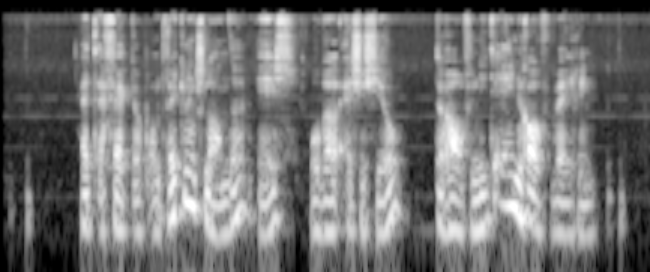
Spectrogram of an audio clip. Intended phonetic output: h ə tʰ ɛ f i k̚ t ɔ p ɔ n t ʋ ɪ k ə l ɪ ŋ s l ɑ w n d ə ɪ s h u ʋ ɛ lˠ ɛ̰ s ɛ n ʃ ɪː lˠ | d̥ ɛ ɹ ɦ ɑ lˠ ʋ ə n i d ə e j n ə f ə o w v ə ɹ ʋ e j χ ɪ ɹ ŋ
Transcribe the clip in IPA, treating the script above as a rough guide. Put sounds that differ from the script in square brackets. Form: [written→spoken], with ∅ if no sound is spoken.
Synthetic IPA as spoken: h ə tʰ ɛ f [i→ɛ] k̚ t ɔ p ɔ n t ʋ ɪ k ə l ɪ ŋ s l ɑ [w→∅] n d ə ɪ s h u ʋ ɛ lˠ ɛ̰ s ɛ n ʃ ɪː lˠ | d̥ ɛ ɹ ɦ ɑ lˠ [ʋ→v] ə n i d ə e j n ə [f→χ] ə o w v ə ɹ ʋ e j χ ɪ [ɹ→∅] ŋ

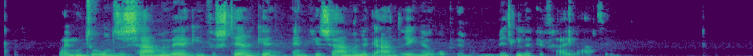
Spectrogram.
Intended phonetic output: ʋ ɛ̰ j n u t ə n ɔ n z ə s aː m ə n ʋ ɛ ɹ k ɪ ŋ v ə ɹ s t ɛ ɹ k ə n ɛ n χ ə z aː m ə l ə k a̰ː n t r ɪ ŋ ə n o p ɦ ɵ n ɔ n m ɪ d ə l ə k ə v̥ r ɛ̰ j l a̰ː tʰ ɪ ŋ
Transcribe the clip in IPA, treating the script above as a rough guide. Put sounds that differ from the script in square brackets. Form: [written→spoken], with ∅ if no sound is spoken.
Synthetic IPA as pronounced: ʋ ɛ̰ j [n→m] u t ə n ɔ n z ə s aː m ə n ʋ ɛ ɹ k ɪ ŋ v ə ɹ s t ɛ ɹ k ə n ɛ n χ ə z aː m ə l ə k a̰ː n [t→d] r ɪ ŋ ə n [o→ɔ] p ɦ ɵ n ɔ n m ɪ d ə l ə k ə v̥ r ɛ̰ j l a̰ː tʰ ɪ ŋ

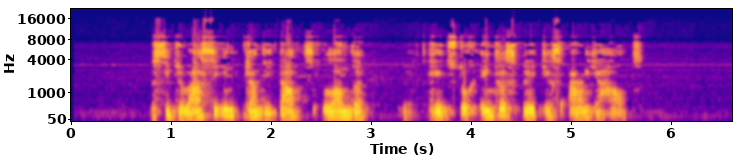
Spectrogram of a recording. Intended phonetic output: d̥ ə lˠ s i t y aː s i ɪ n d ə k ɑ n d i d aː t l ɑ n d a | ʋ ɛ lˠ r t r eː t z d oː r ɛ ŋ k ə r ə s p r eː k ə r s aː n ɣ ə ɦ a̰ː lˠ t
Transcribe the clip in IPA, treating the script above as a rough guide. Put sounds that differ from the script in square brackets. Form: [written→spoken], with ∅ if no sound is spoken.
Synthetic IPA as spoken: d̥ ə [lˠ→∅] s i t y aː s i ɪ n d ə k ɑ n d i d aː t l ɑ n d [a→ə] | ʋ ɛ [lˠ→∅] r t r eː t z d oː r ɛ ŋ k ə [r→l] ə s p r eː k ə r s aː n ɣ ə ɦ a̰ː lˠ t

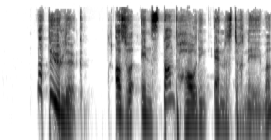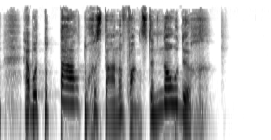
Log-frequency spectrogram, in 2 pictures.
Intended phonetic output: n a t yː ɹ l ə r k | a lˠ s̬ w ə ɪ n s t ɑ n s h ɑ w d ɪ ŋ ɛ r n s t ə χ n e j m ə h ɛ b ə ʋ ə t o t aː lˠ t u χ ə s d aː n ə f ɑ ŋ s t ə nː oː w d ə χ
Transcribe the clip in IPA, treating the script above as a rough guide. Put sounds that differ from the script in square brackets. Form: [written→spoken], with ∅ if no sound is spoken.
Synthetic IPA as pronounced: n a t yː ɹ l ə [r→∅] k | [a→ɑ] lˠ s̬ [w→ʋ] ə ɪ n s t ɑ n [s→t] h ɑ w d ɪ ŋ ɛ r n s t ə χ n e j m ə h ɛ b ə ʋ ə t o t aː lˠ t u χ ə s [d→t] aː n ə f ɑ ŋ s t ə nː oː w d ə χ

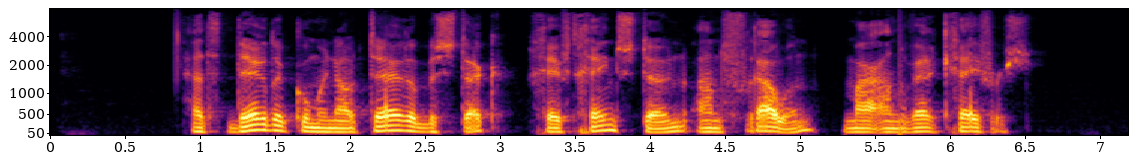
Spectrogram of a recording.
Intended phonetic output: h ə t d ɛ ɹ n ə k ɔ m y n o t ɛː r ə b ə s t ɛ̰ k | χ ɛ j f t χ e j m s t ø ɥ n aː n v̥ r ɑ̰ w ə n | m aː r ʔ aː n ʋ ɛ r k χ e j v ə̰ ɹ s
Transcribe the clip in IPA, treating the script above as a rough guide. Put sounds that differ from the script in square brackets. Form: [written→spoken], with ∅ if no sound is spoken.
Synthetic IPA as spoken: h ə t d ɛ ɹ [n→d] ə k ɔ m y n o t ɛː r ə b ə s t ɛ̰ k | χ [ɛ→e] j f t χ e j [m→n] s t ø ɥ n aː n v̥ r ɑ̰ w ə n | m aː [r→ɹ] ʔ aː n ʋ ɛ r k χ e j v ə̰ ɹ s

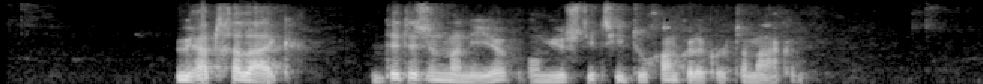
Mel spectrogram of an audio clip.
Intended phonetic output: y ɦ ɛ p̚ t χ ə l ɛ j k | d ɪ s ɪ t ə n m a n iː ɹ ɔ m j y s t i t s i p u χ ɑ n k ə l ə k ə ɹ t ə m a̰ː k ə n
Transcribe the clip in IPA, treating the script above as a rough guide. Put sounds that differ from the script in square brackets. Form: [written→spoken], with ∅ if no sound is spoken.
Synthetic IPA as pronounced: y ɦ ɛ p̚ t χ ə l ɛ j k | d ɪ [s→t] ɪ [t→s] ə n m a n iː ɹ ɔ m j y s t i t s i [p→t] u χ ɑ [n→ŋ] k ə l ə k ə ɹ t ə m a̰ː k ə n

